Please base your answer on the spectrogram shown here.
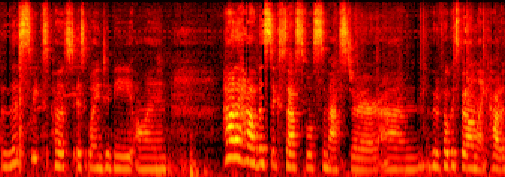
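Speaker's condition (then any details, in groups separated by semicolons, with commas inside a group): No condition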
